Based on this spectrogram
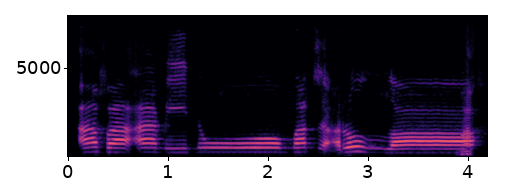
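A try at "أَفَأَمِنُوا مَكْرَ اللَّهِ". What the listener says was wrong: Makro, makrullah. Bukan makrullah, makro, makrullah. Afa aminu makrullah. Hanya pendek. Yang jurnal yang panjang tadi suruh panjang malah pendek. Yang suruh pendek malah panjang. Iya, ketuker.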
